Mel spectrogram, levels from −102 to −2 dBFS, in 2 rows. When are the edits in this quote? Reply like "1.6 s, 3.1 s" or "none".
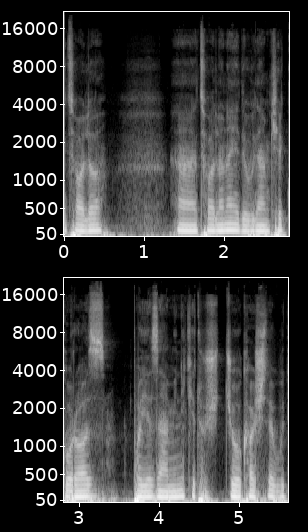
3.6 s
